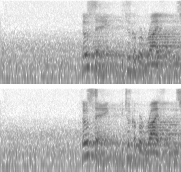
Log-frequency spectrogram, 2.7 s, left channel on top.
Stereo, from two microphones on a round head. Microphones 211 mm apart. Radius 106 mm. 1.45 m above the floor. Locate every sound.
1.2 s a man speaking: 50° right (ahead or behind), 3 m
